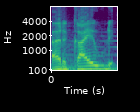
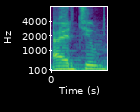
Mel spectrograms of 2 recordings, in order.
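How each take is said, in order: First: The middle consonant is a 'k' sound. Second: The middle consonant is a 'ch' sound. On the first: The speaker calls it right. "इसका सही उच्चारण ये है" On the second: The speaker calls it wrong. "आर्चिव्ड chats या आर्काइव्ड chats"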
